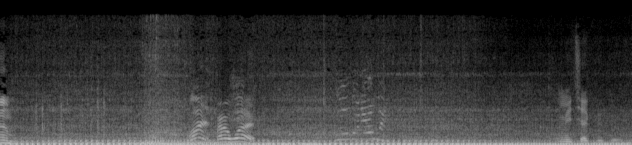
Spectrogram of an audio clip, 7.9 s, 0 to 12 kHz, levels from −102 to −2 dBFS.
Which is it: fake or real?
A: real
